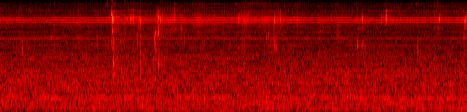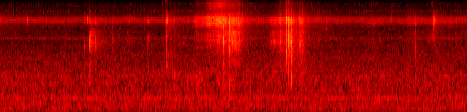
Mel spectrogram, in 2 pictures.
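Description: Biting into a crisp raw apple: a crunch about seven seconds in and a second one just after, preceded by a few small mouth clicks.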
